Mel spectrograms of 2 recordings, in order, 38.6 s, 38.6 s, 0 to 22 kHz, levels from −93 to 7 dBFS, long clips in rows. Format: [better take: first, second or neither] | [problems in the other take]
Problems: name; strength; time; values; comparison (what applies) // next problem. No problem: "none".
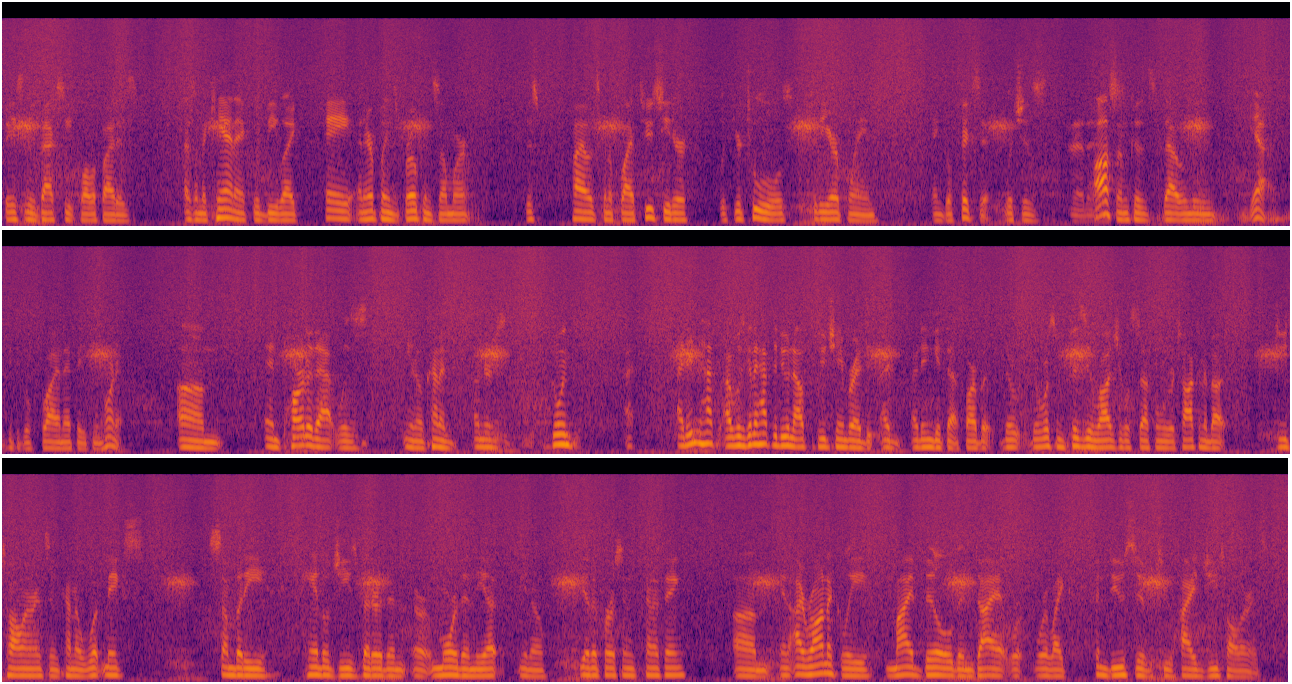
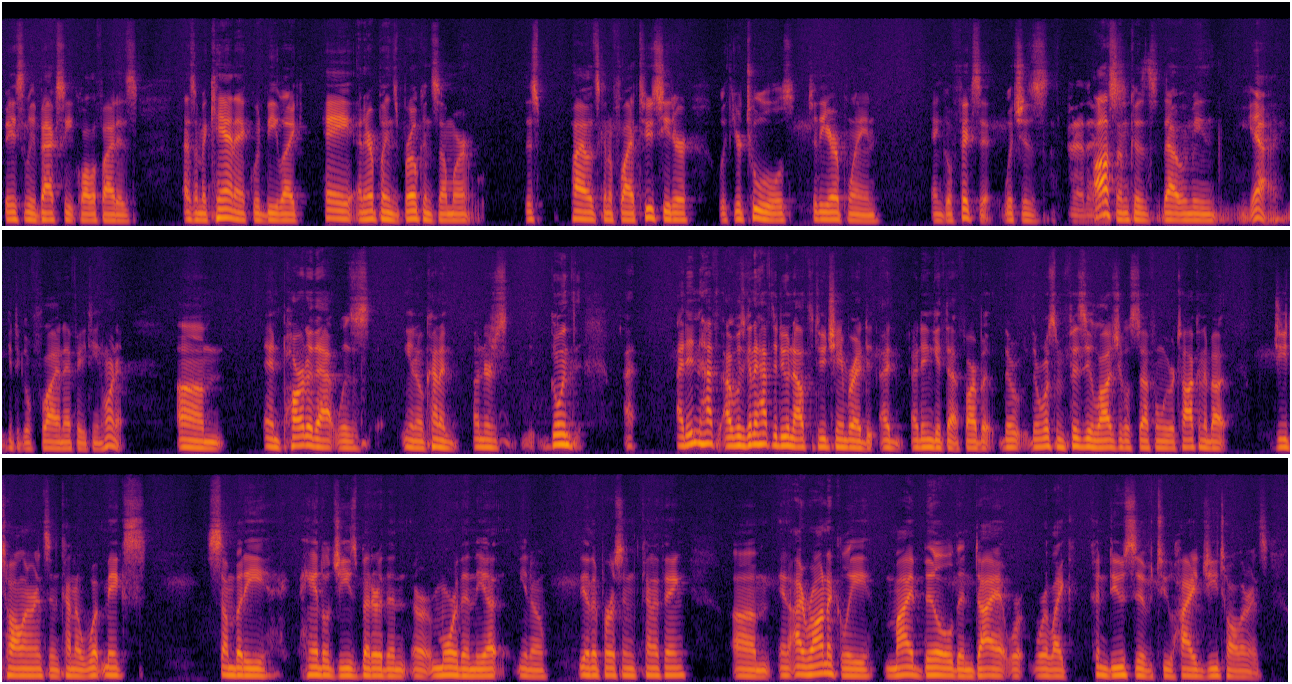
second | hiss; loud; throughout; 3 dB below the speech; faint in the second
